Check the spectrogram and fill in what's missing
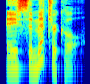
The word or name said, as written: asymmetrical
